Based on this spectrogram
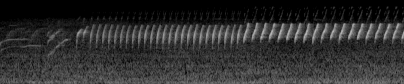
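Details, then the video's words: Canary training song for teaching canaries to sing: a few faint rising notes, then a fast, even, pulsed trill that jumps to a higher pitch midway and carries on at a brisk steady rhythm. "Make your canary singing everyday"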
